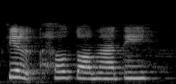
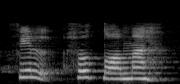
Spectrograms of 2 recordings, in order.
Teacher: ada tak marbutoh diganti dengan ha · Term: ibdal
